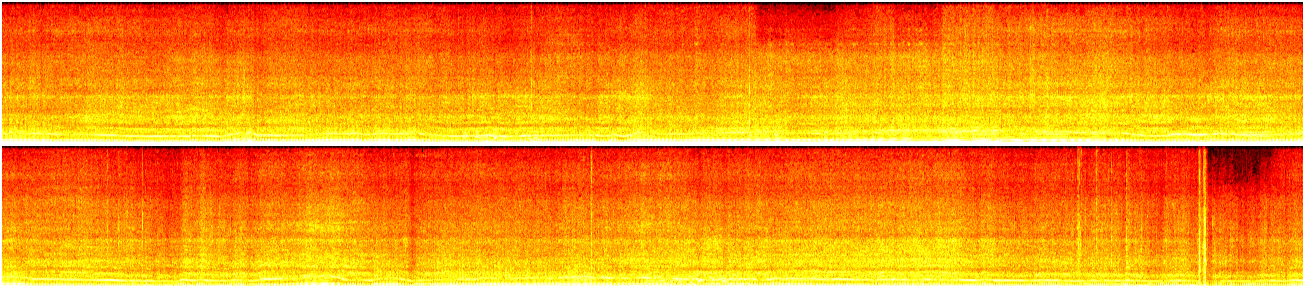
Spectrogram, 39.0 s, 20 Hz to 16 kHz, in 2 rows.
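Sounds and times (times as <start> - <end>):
motorcycle engine revving: 0.0 - 39.0
high wavering whine: 27.7 - 33.0.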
